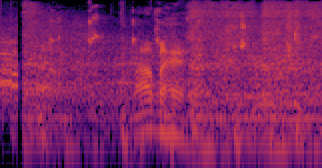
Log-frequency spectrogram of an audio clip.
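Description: Arena sound from a basketball game: a basketball bouncing on the hardwood court, with faint voices in the background.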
